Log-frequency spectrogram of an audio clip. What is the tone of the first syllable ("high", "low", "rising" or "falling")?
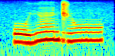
low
